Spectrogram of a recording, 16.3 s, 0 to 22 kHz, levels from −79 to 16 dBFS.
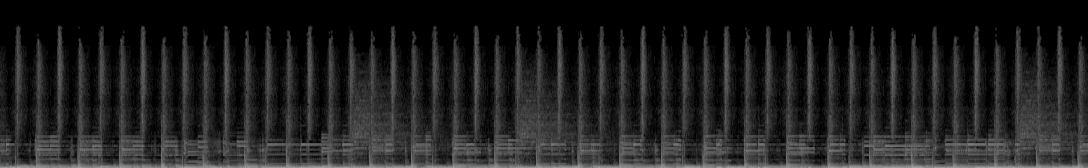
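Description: Nothing goes wrong anywhere in this one, and there's no technical fault to point to at any moment in the audio.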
